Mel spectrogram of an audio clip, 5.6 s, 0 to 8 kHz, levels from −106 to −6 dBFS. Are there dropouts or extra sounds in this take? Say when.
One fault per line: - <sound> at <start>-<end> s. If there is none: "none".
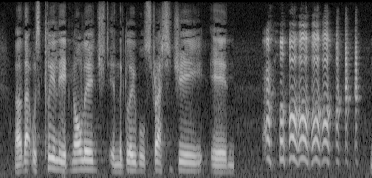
- laugh at 3.9-5.5 s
